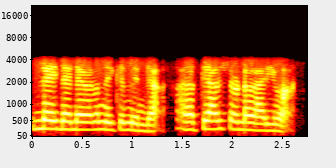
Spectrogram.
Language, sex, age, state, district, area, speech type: Malayalam, female, 60+, Kerala, Kollam, rural, conversation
